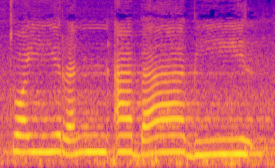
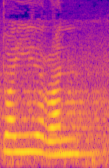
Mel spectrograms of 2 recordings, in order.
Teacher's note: نون کی آواز کو ناک میں نہیں چھپائیں گے بلکہ ظاہر کر کے پڑھیں گے، اور جلد، اس میں جو ہے لمبا کرنے والی بات نہیں ہے، اس میں جو ہے غنہ کرنے والی بات نہیں ہے، بلکہ ظاہر کر کے جلد پڑھنا ہے، اسی کا نام اظہار ہے۔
